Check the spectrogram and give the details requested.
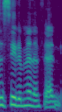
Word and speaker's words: acetaminophen: people can't even still pronounce it but it's pronounced acetaminophen yeah so I said to the 911 dispatcher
